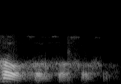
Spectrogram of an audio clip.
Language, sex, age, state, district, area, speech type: Marathi, male, 45-60, Maharashtra, Ahmednagar, urban, conversation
